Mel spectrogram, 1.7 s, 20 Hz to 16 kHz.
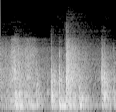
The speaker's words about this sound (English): Here we are, number 11. All right, stand clear. I'll try the door. Mm-hmm. It's open.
